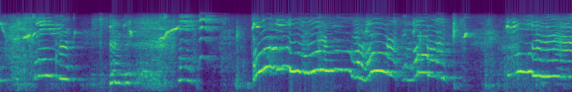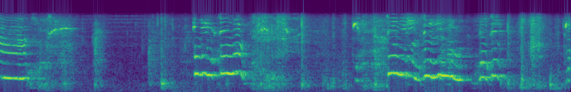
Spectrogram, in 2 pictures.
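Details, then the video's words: Foster Greyhound female, very vocal during play: bursts of warbling, whining and squealing calls that slide up and down, strung into long singing-like phrases with brief gaps, recorded in a small room. "Singing Greyhound"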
